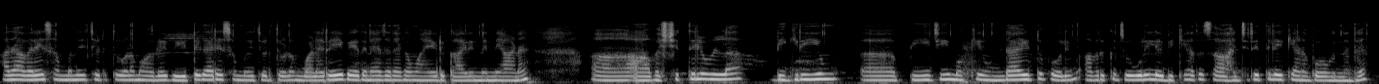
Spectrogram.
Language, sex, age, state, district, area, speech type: Malayalam, female, 30-45, Kerala, Palakkad, rural, spontaneous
